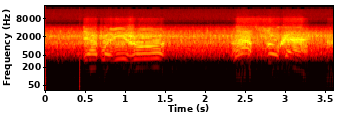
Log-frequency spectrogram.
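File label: attack, russian; svencoop; russian sounds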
